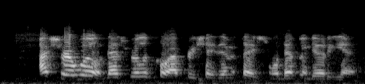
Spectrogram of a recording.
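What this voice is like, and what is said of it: Kentucky accent. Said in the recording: “your accent is wonderful. I love it... I knew you were from Kentucky”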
